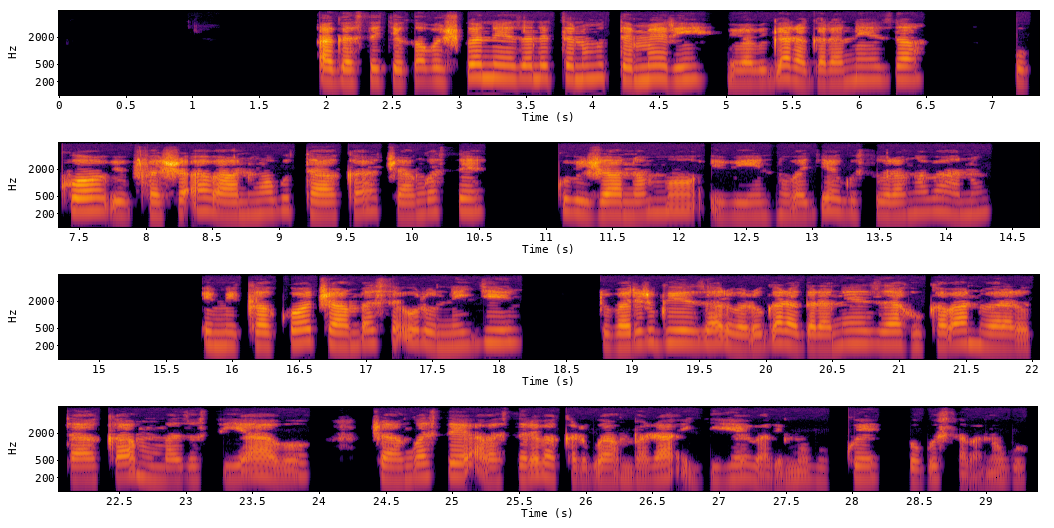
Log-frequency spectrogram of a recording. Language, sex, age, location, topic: Kinyarwanda, female, 18-24, Musanze, government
